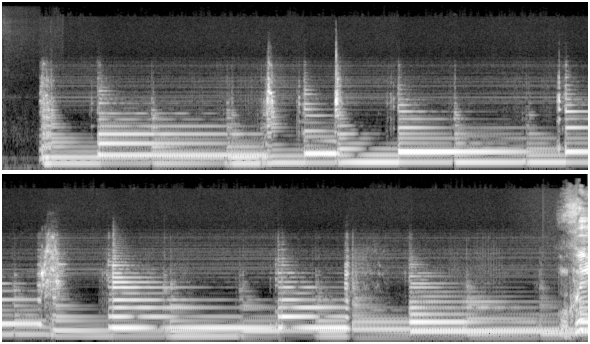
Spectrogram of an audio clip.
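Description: A full band plays steadily, with thick, effects-laden electric guitar chords and a sustained bass line changing every second or two, forming a dense, loud indie rock groove without vocals.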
